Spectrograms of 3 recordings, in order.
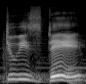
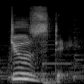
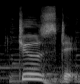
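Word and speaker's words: Tuesday: মাঝে মাঝে টিউসডে কে টুইসডে বলে থাকি এটা কিন্তু সঠিক উচ্চারণ নয় তাহলে সঠিক উচ্চারণটা হচ্ছে টিউসডে টুসডে নট টুইসডে okay টিউসডে পরের সেন্টেন্স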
